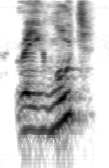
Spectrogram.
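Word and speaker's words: Re'ut (רעות): Re'ut is really supposed to be pronounced Re'ut. So how could Re'ut come root? So some say that in some communities, the ayin was not pronounced, and Re'ut could become root.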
